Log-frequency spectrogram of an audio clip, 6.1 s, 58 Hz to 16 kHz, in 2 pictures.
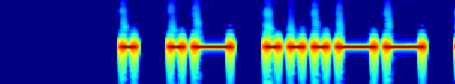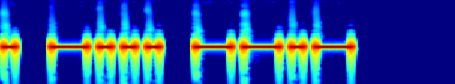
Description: Morse code, heard as a keyed tone, about 15 wpm, 700 Hz. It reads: EA3EBQ
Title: DXCC-100 Call Signs - 6 Characters - 15wpm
